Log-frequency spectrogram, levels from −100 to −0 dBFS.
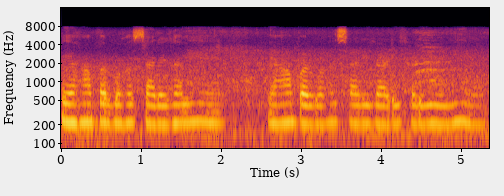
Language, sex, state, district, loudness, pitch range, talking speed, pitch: Hindi, female, Uttar Pradesh, Lucknow, -18 LUFS, 205-220 Hz, 145 wpm, 210 Hz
